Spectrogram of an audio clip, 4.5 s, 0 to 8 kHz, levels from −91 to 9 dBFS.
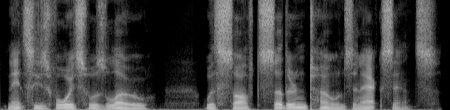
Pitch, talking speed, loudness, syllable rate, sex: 90 Hz, 135 wpm, -18 LUFS, 4.0 syllables/s, male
